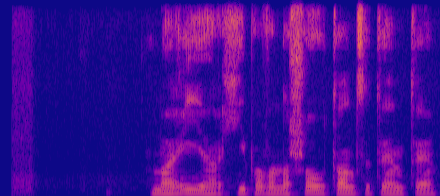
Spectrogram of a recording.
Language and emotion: Russian, neutral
